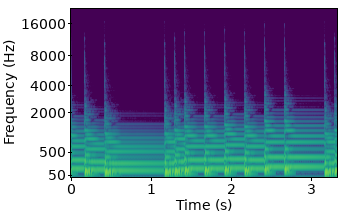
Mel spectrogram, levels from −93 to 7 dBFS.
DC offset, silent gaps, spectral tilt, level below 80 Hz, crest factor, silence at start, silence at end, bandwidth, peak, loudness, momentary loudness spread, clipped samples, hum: 0.1%; none; -11 dB/octave; -36 dBFS; 12 dB; 0 s; 0 s; 4 kHz; -8 dBFS; -22 LUFS; 5 LU; under 0.1%; none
